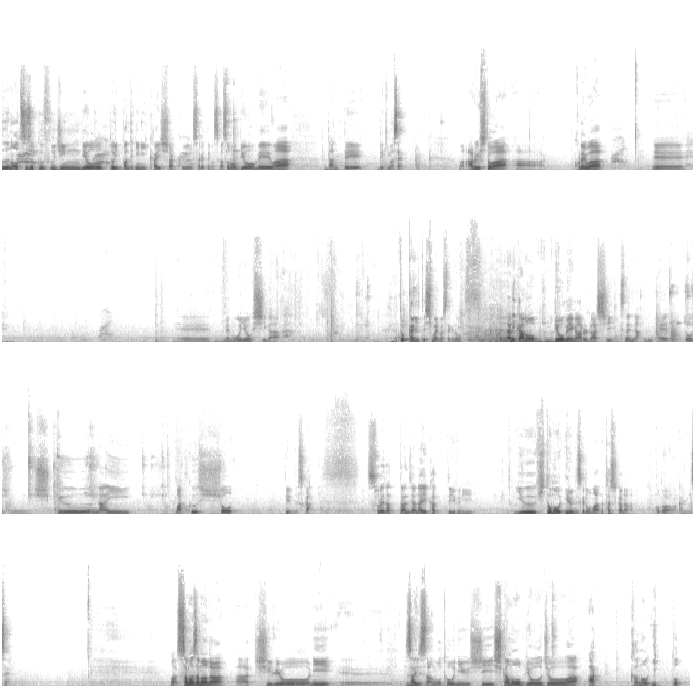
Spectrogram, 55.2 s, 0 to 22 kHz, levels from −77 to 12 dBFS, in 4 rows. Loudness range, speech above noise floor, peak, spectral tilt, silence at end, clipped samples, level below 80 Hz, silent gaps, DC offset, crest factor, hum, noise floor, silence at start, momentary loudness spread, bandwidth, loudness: 13 LU; 32 dB; -4 dBFS; -5.5 dB/octave; 0.1 s; under 0.1%; -50 dBFS; none; under 0.1%; 24 dB; none; -59 dBFS; 0 s; 22 LU; 14 kHz; -27 LUFS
